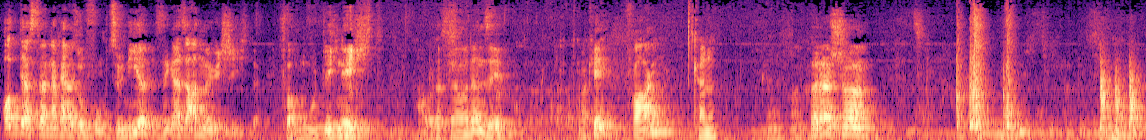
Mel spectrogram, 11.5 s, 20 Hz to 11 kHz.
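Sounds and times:
low hum: 0:00.0 - 0:11.4
speech: 0:00.1 - 0:05.2, 0:05.8 - 0:09.3
knocking on a door: 0:09.6 - 0:10.2, 0:11.0 - 0:11.4.

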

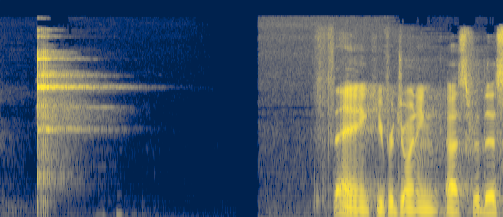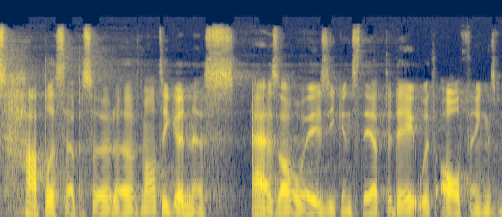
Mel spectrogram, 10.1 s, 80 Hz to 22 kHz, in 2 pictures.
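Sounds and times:
drinks clinking together in a toast: 0:00.4 - 0:01.3
speech: 0:03.3 - 0:10.0.

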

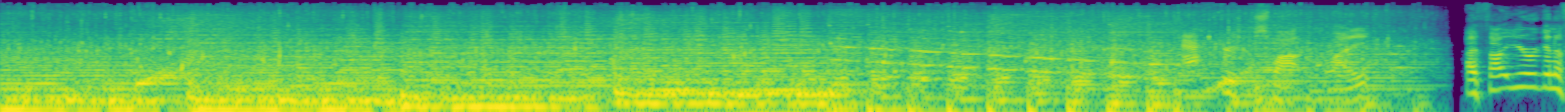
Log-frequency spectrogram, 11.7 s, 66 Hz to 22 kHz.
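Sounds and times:
theme music cue through a gurgling underwater filter effect: 0:00.0 - 0:10.9
speech: 0:11.0 - 0:11.7.

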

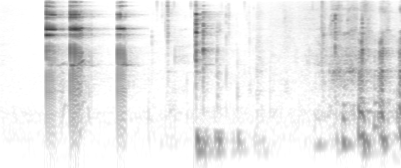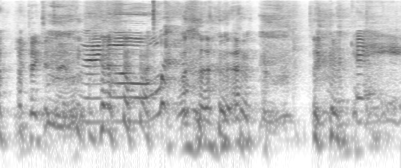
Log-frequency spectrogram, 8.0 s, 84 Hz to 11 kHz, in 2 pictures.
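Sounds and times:
beer glasses clinking in a toast: 0:00.5 - 0:02.4
laughter: 0:03.2 - 0:08.0
speech: 0:03.4 - 0:08.0.

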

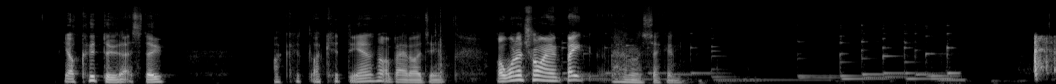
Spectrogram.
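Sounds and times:
speech: 0:00.6 - 0:01.7, 0:02.8 - 0:07.0
phone ringtone playing a short electronic melody: 0:05.4 - 0:09.8.

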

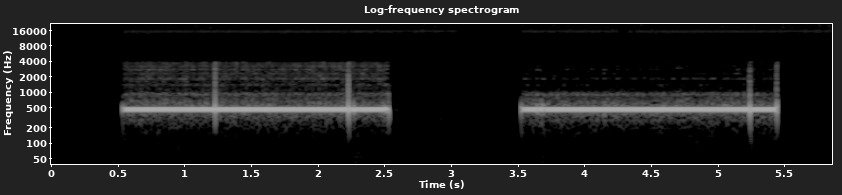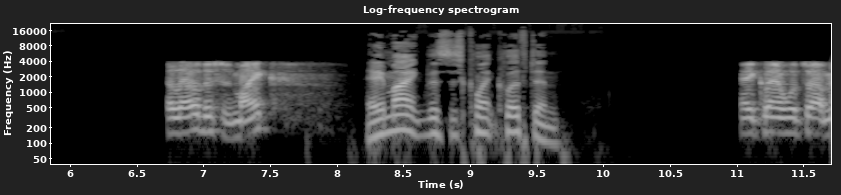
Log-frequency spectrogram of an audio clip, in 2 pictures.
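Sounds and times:
telephone dial tone: 0:00.5 - 0:02.6, 0:03.5 - 0:05.5
speech: 0:06.8 - 0:09.8, 0:11.0 - 0:11.7.

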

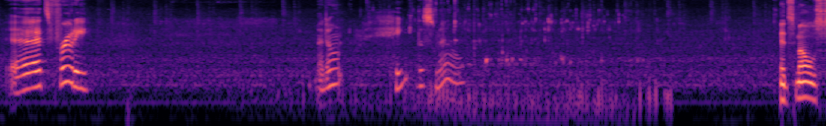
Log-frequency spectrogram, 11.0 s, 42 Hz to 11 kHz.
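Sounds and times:
speech: 0:00.2 - 0:01.4, 0:04.3 - 0:04.7, 0:05.3 - 0:06.4, 0:10.4 - 0:11.0
beer pouring into a glass with fizzing froth: 0:04.6 - 0:09.0.

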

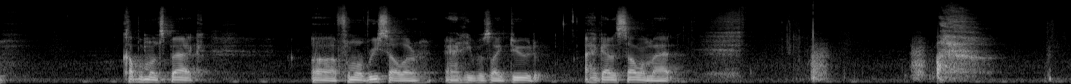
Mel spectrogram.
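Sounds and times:
speech: 0:01.2 - 0:02.3, 0:03.1 - 0:07.4
person sneezing: 0:09.1 - 0:09.9.

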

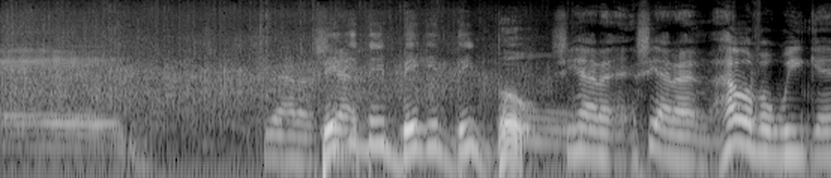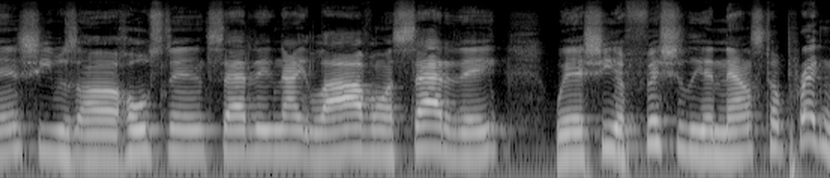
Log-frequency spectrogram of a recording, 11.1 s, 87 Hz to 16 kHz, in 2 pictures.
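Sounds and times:
applause: 0:00.0 - 0:03.8
speech: 0:01.8 - 0:11.0.

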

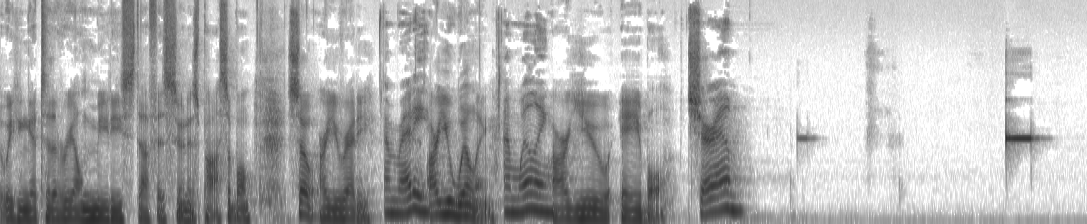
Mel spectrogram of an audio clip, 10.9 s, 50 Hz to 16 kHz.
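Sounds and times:
speech: 0:00.0 - 0:07.5
electronic beeps: 0:10.1 - 0:10.5.

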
